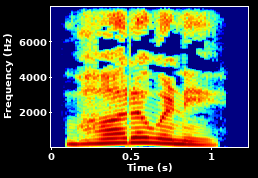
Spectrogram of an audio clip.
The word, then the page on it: ಭಾರವಣೆ: bhāravaṇe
